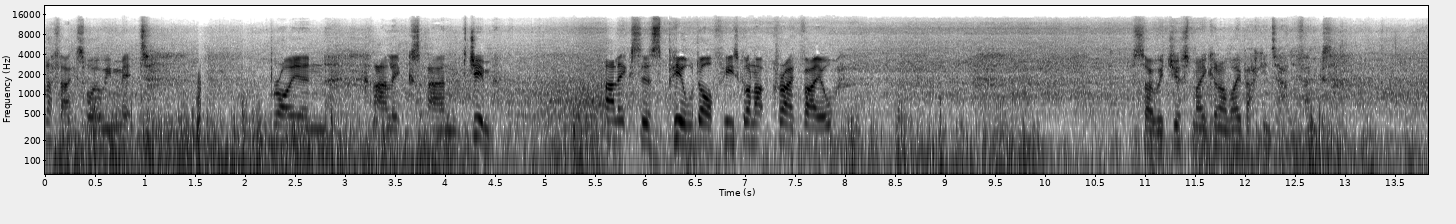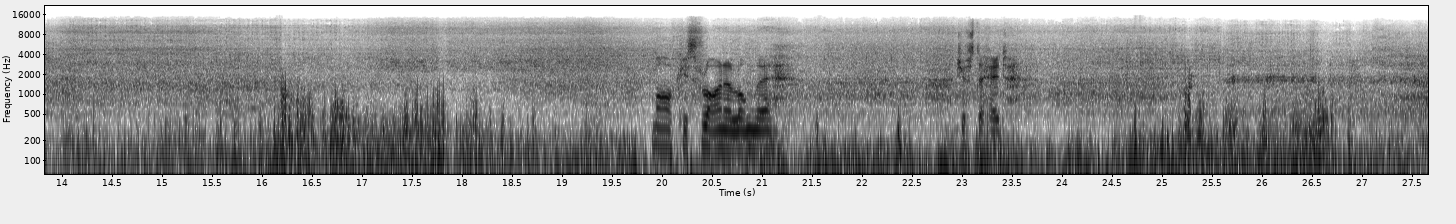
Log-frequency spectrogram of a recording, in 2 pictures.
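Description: Wind buffets the microphone steadily.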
